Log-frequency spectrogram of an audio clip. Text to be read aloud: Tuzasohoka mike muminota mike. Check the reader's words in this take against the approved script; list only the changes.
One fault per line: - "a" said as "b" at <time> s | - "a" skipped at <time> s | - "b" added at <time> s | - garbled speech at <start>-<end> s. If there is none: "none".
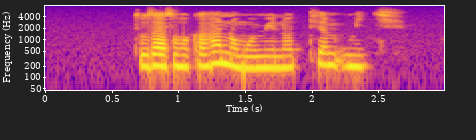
- "mike" said as "hano" at 1.2 s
